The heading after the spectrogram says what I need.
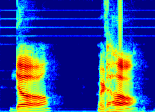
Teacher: तो वे व्यंजन जिनका उच्चारण में जीभ की जो नोक है वो झटके से तालु को छू करके वापस आ जाती है, ठीक है, इसी को कहते हैं उत्क्षिप्त व्यंजन, ठीक है।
